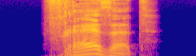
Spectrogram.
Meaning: second-person plural subjunctive I of fräsen
- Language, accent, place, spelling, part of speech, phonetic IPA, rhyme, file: German, Germany, Berlin, fräset, verb, [ˈfʁɛːzət], -ɛːzət, De-fräset.ogg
